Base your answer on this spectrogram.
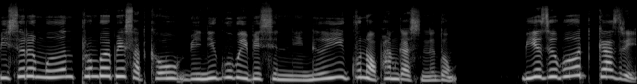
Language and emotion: Bodo, disgusted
